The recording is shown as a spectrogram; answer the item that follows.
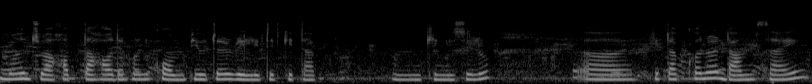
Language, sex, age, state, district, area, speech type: Assamese, female, 18-30, Assam, Kamrup Metropolitan, rural, spontaneous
